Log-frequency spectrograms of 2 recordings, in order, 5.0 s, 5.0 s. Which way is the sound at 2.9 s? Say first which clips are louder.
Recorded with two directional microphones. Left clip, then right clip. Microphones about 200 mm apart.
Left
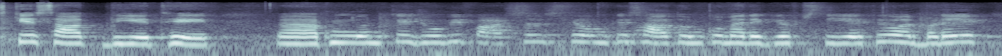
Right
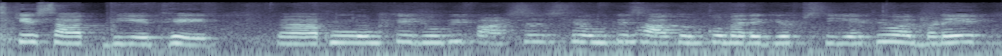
Left 1 dB; 55° left (ahead or behind).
